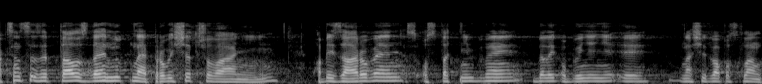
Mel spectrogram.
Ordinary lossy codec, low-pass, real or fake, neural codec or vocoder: MP3, 64 kbps; 7.2 kHz; fake; codec, 16 kHz, 8 kbps, FreqCodec, larger model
